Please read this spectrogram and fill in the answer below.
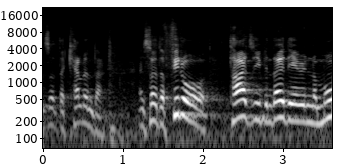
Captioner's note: foreign Language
